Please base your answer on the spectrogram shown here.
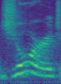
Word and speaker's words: George: puffs sounds peppa and George is actually spelled with a G but it makes the jump sound so it would be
